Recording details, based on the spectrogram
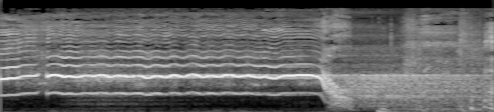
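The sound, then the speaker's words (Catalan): A heavy metal singer holds a loud, piercing scream for about three seconds, then the note breaks off abruptly into a burst of harsh, noisy crashing as the song ends. “D'aquest crit aquí al final de”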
